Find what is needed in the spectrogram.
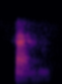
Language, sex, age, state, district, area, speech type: Bengali, male, 30-45, West Bengal, Purulia, urban, conversation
